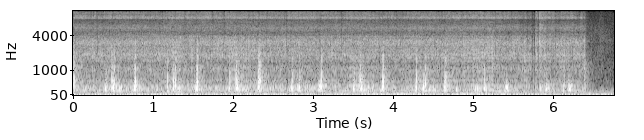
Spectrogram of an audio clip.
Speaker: Now fourth hard sound. Once again, fourth hard sound, huh? Fourth. S4.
